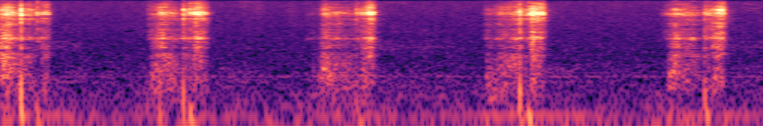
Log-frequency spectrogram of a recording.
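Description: A yellow hollow plastic pig piggy bank is held in the hands and scratched and tapped with the fingertips. Five slow, evenly spaced bursts of dry, bright scratching are heard, each carrying a few sharp little taps. Quiet pauses and a faint low hum sit between the bursts.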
